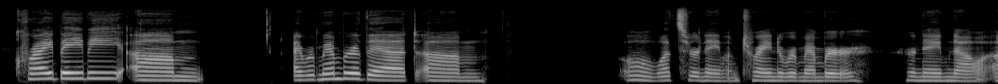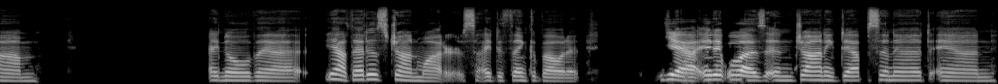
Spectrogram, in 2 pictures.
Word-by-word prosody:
Cry-Baby? 275 +1 0
Um, 195 -3 -2 0.9
I 205 - -2
remember 250 +5 -1
that, 200 -4 -2
um 175 -3 -5 1.4
Oh, 200 -3 -8
what's 185 +2 -2
her 190 -1 -6
name? 175 -2 -7
I'm - - -13
trying 180 -2 -4
to 180 - -5
remember 175 0 -4 0.4
her 190 -1 -9
name 175 -1 -6
now. 160 -2 -5 0.3
Um 165 -1 -8 1.7
I 195 0 0
know 185 -1 0
that 170 -3 -1 0.2
Yeah, 230 -4 +5
that 215 +2 +2
is 235 -3 +4
John 190 -5 +2
Waters. 155 -2 -1
I 180 - -3
had 180 - -3
to 180 - -6
think 185 +1 -2
about 160 -4 0
it. 150 - -6 0.8
Yeah, 205 -6 +8
and 215 +5 +5
it 220 - +6
was, 195 -4 +5
and 185 -1 -2
Johnny 205 -2 +4
Depp's 190 +3 +2
in 205 -2 -2
it, 195 0 -2
and 175 -2 -3
190 Hz, 125 wpm, -22 LUFS, 175-210 Hz, 1.7 s, Yeah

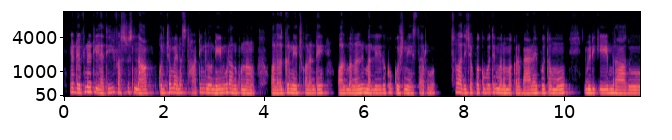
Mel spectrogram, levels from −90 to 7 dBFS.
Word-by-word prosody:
Yeah! 175 - 0
Definitely. 180 +2 +2
అది 155 +3 -4
first 155 +1 -4 0.2
నాకు 145 +1 0 0.2
కొంచెమైనా 155 +1 0
స్టార్టింగ్‌లో 160 0 -3
నేను 145 +2 +4
కూడా 165 0 +1
అనుకున్నా. 140 -2 +1 0.4
వాళ్ళ 135 -1 +1
దగ్గర 140 +3 0
నేర్చుకోవాలంటే, 145 -1 0 0.4
వాళ్ళు 135 +1 +1
మనల్ని 140 +3 +3
మళ్ళీ 140 0 +1
ఏదో 145 +1 0
ఒక 160 +2 -3
క్వశ్చనేస్తారు. 140 0 -1 0.5
సో, - - -24
అది 145 -3 +1
చెప్పకపోతే 155 0 -2
మనం 145 -1 +4
అక్కడ 145 -2 -2
బ్యాడ్ 130 +2 0
అయిపోతాము. 145 -1 +1 0.5
వీడికి 145 0 +2
ఏమి 145 0 +3
రాదు 135 0 0
145 Hz, 150 wpm, -24 LUFS, 140-155 Hz, 0.5 s, నేను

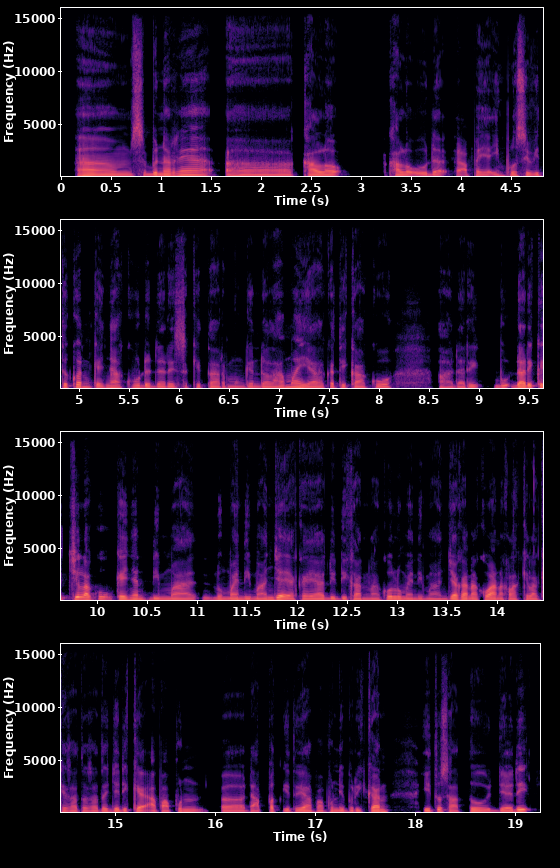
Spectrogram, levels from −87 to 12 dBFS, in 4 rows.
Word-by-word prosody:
Mmm, 130 -1 +3
sebenernya, 140 +10 +2 0.2
eee, 110 -2 -1
kalau 120 0 +3 0.4
kalau 120 0 +2 0.2
udah, 120 -1 -1
eee, - - -4
apa 125 - -7
ya, 115 - -3
impulsif 125 0 -2
itu 120 +6 -1
kan 180 +2 +1
kayaknya 140 0 -1
aku 175 +6 -6
udah 125 -8 0
dari 115 0 -2
sekitar 120 -1 -5
mungkin 115 +1 -5
udah 115 -1 -1
lama 185 +5 +1
ya 120 -6 +1
ketika 125 -3 -2
aku, 110 -2 -2 0.5
eee, 110 - -5
dari 115 +2 -2 0.2
bu 145 +3 -3
dari 140 0 +7
kecil 175 +5 +5
aku 190 +4 -2
kayaknya 170 +5 +2
dima 125 -3 -1
lumayan 130 -1 -2
dimanja 125 +6 +2
ya, 125 - +2
Kak, 115 - -2
ya, 120 - +2
didikan 115 0 -1
aku 140 +5 +1
lumayan 130 -4 0
dimanja, 110 +3 0
kan 135 -1 +4
aku 130 +4 +1
anak 125 -1 -4
laki-laki 115 0 -2
satu-satu, 115 +2 -2
jadi 125 +1 0
kayak 130 -2 +1
apa 115 - 0
pun, 140 +1 -4
eee, 120 -8 -2
dapat 115 +9 -3
gitu 115 - -4
ya, 130 - +4
apa 115 -1 -4
pun 130 - -4
diberikan, 115 +4 +2 0.4
itu 125 +4 0
satu. 115 +1 -1
Jadi, 120 +7 +4
125 Hz, 185 wpm, -24 LUFS, 115-135 Hz, 0.5 s, dari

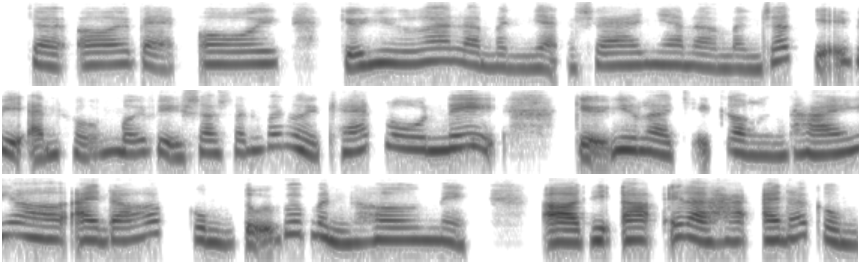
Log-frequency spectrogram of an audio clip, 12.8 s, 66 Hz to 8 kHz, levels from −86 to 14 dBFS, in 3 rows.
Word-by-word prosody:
Trời 220 -3 -2
ơi, 230 +2 -2
bạn 220 -6 -6
ơi, 235 +1 -3 0.3
kiểu 200 - 0
như 245 +1 0
á 280 +1 -2
là, 240 -4 -4
mình 195 -3 -8
nhận 185 -2 -5
ra 220 +3 -4
nha 230 0 -4
nà 205 -3 -5
mình 185 -1 -7
rất 290 +11 -3
dễ - - -3
bị 220 - +3
ảnh 205 - -1
hưởng 220 +5 -4
bởi 220 0 -1
việc 210 - -1
so 225 +4 -2
sánh 225 +3 -6
với 320 - -5
người 270 -10 0
khác 240 +5 -1
luôn 275 -3 +2
ấy, 305 0 +3 0.4
kiểu 430 - +2
như 265 0 +6
là, 230 -5 +2
chỉ - - -9
cần 230 -3 +2 0.2
thấy, 220 +5 +1
ơ, 275 -5 +2
ai 235 - +5
đó 230 +8 0
cùng 215 -5 -1
tuổi - - +1
với 335 0 -2
mình 240 -10 +1
hơn 235 +2 0
nè, 215 -4 -2 0.4
à, 210 -1 +10
thì 230 0 +2
a, 235 0 +6
ý 295 -4 -1
là 245 -5 +7
ha 220 0 +1
ai 235 0 +5
đó 265 +4 0
cùng 210 -8 -2
230 Hz, 245 wpm, -26 LUFS, 215-255 Hz, 0.4 s, à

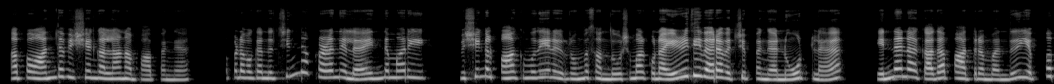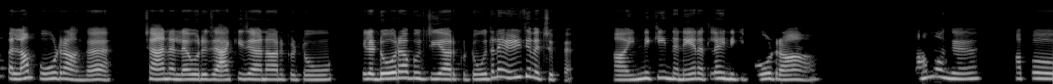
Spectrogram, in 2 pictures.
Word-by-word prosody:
அப்போ 290 +1 -2
அந்த 315 +5 0
விஷயங்கள்லாம் 285 -4 +1
நான் 240 -3 -3
பார்ப்பேங்க. 220 0 -6 0.5
அப்போ 305 +1 -10
நமக்கு 295 -1 -2
அந்த 280 - -1
சின்ன 385 -5 -7 0.2
குழந்தையில 320 -6 +1 0.2
இந்த 285 +4 -2
மாதிரி 320 0 -1 0.5
விஷயங்கள் 360 +3 -2
பார்க்கும் 295 0 +2
போதே 310 +2 0
எனக்கு 265 -5 -2
ரொம்ப 270 +4 0
சந்தோஷமா 245 +3 0
இருக்கும். 260 -3 0
நான் 245 0 +8
எழுதி 380 +5 +4
வேற 325 +1 +8
வச்சுப்பேங்க 260 -3 -1 0.2
நோட்ல 255 -2 -2 0.6
என்னென்ன 350 +6 +4
கதாப்பாத்திரம் 255 -3 +1
வந்து 230 +5 -2 0.2
எப்ப 275 +5 -24
எப்போ 375 - -7
எல்லாம் 285 +5 +2
போடுகிறாங்க? 250 -5 -1 0.6
சேனல்ல 240 -1 +4
ஒரு 235 - 0
ஜாக்கி 220 +3 +1
சான்னா 230 -1 +2
இருக்கட்டும், 220 -1 -6 0.4
இல்ல 250 0 +4
டோரா 275 +3 +5
புஜ்ஜியா 250 -2 0
இருக்கட்டும். 235 0 -6
இதெல்லாம் 310 +3 0
எழுதி 345 +3 +1
வச்சுப்பேன். 230 -4 -7 0.4
அ - - 0 0.2
இன்னைக்கு 270 +4 0
இந்த 255 - 0
நேரத்தில 255 +2 0
இன்னைக்கு 240 -2 -1
போடுறான். 225 -3 0 1.2
ஆமாங்க. 315 -4 -1 0.6
அப்போ 270 +1 -5
265 Hz, 145 wpm, -23 LUFS, 240-295 Hz, 1.2 s, நான்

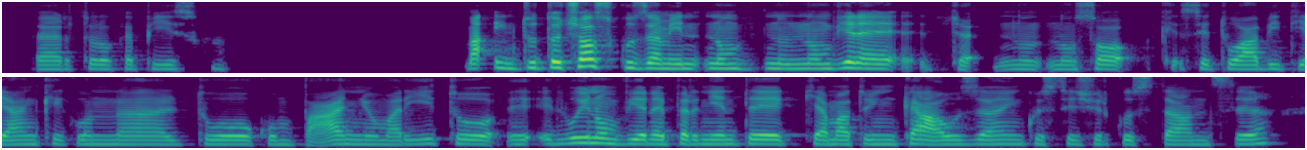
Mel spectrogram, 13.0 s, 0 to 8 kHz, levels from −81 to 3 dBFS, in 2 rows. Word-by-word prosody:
Certo, 175 +1 -7
lo 185 - -2
capisco. 185 +1 -11 1.2
Ma - - +5
in 225 -3 -1
tutto 235 +3 +8
ciò 290 +5 +11
scusami, 215 -8 +2
non 205 -1 -1
v - - -22
non 200 -2 -2
non 200 0 -1
viene, 205 -3 +5 0.2
cioè - - -7
non 175 +2 -9
non 175 0 -8
so, 190 +4 -2
che - - -16
se 195 - -7
tu 190 - -4
abiti 180 0 -1
anche 180 +2 -5
con 180 +1 -7 0.3
il 170 0 -9
tuo 175 -1 -1
compagno, 175 +1 -3
marito 180 +2 -4
e 180 - -5
e 185 - -7
lui 225 +4 +3
non 215 -3 +2
viene 185 -1 +1
per 180 -1 0
niente 185 0 +1
chiamato 175 0 -2
in 180 0 -4
causa 175 0 +1
in 185 0 -5
queste 180 0 -9
circostanze 175 +2 -5
185 Hz, 185 wpm, -25 LUFS, 175-195 Hz, 1.2 s, ciò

